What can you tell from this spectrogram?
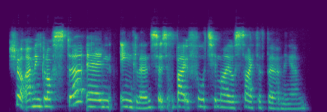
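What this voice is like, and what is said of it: Noticeable English accent. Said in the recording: “the first thing that people listening might have noticed is your accent”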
